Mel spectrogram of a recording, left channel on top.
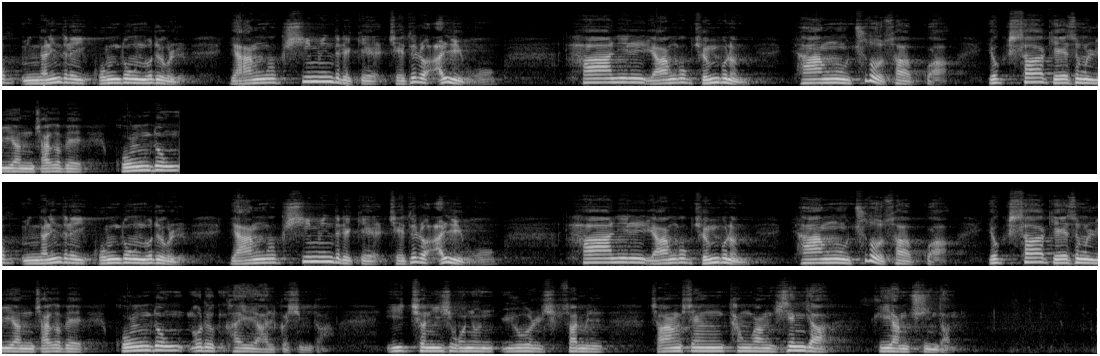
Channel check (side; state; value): left; drops out; at 12.8 s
